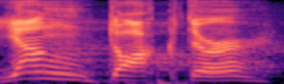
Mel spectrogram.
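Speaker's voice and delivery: very gruff, brusque, sharp shot-back delivery. A doctor recounting a man's retort after hearing the scan results, imitating a gruff voice. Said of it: "shot back with this very gruff voice".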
